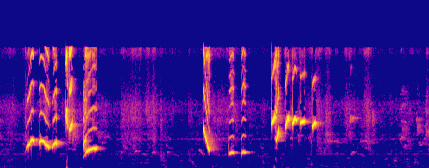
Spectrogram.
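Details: Orange-headed thrush song used to lure a silent or lazy caged bird into singing: loud whistled phrases in short bursts, rising and falling notes and sharp upslurs, separated by brief pauses.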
